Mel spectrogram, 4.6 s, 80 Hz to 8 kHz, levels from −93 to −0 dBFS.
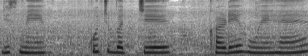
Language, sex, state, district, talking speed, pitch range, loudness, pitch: Hindi, female, Uttar Pradesh, Lucknow, 80 wpm, 270-295 Hz, -16 LUFS, 275 Hz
